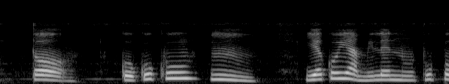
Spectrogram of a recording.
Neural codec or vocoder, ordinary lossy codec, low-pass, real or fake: codec, 16 kHz in and 24 kHz out, 1 kbps, XY-Tokenizer; MP3, 64 kbps; 7.2 kHz; fake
